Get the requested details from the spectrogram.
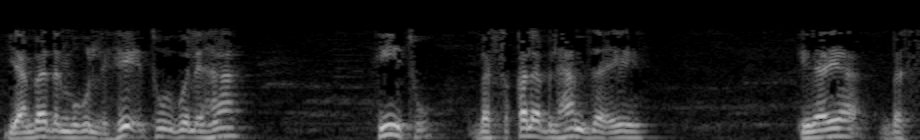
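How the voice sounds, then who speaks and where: A man with an Egyptian Arabic accent teaching a grammar lesson, who keeps quizzing his student and slowly repeats words. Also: medium pitch, slightly rough. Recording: tinny phone-like line.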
